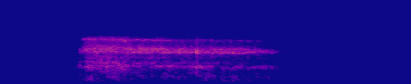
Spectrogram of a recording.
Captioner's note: exhaling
